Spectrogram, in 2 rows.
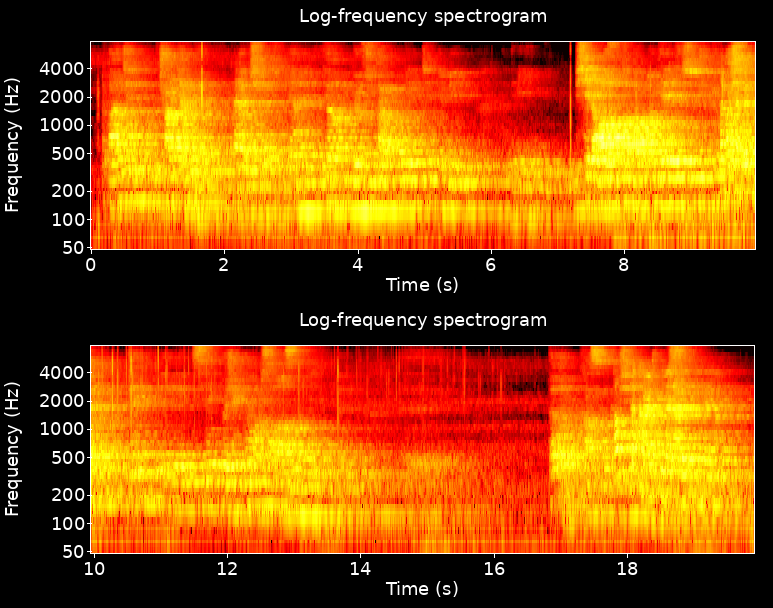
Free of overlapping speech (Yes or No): No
